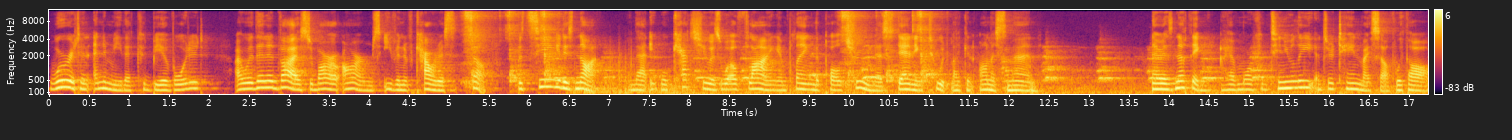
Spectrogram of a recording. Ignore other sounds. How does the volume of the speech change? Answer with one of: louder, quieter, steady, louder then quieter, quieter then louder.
steady.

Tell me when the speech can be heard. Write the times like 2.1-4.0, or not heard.
0.0-12.4, 13.8-17.1.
